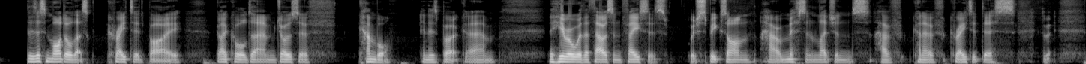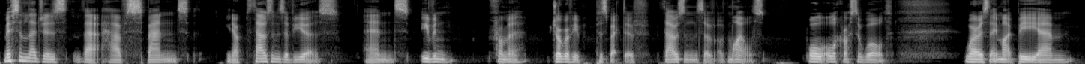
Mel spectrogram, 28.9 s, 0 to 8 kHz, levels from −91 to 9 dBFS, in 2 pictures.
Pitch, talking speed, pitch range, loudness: 115 Hz, 135 wpm, 105-125 Hz, -20 LUFS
